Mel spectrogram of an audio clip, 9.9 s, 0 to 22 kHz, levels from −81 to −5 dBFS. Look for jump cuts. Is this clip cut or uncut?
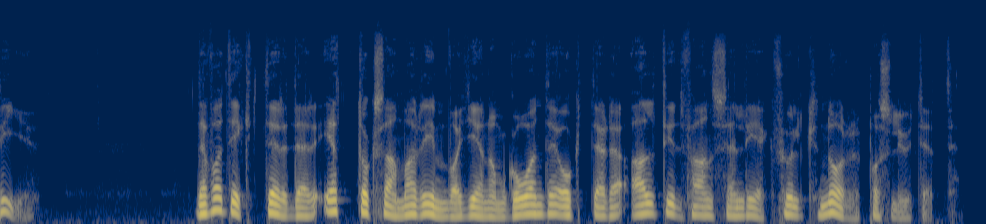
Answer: uncut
